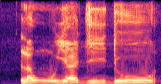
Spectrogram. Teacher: law fathah bertemu waw sukun, kita lunakkan huruf lin seperti bertemu dengan huruf abjad u, jangan dibaca o ya, u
